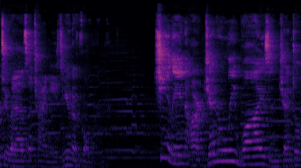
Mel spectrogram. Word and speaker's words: Qilin: The Chinese pronunciation is more like Qilin.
